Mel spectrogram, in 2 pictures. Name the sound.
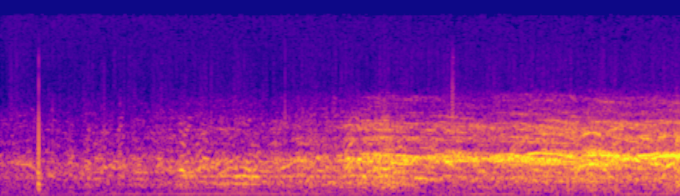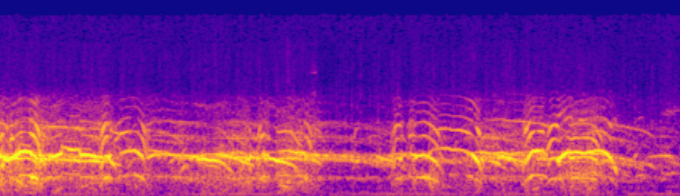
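angry crowd shouting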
